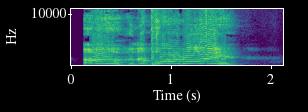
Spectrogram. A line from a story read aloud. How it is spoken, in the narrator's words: cried the father in alarm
